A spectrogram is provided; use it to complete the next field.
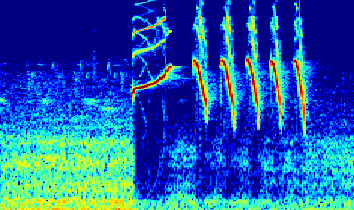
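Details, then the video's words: Female Oriental magpie-robin song meant to stimulate males during training. A single loud upslurred whistle is followed by five evenly spaced, sharply descending notes about a fifth of a second apart. "chòe than mái kích trống căng lửa.chim chích chòe than mái hót"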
